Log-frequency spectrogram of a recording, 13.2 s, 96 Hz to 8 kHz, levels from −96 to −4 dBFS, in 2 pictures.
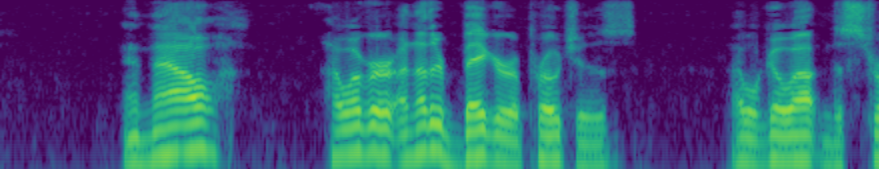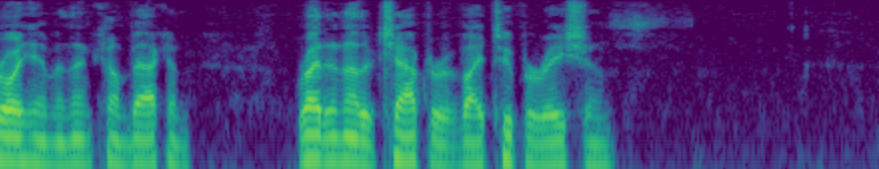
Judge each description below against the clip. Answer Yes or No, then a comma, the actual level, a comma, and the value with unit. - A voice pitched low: Yes, low, 110 Hz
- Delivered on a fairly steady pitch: No, average, 3.3 semitones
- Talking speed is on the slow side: Yes, slow, 105 wpm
